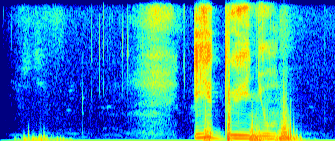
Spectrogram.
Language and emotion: Russian, neutral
